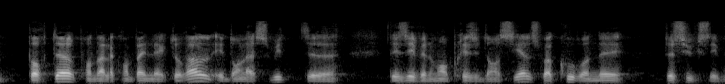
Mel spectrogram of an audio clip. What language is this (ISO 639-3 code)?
fra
